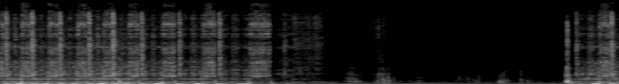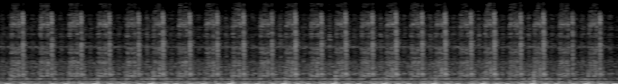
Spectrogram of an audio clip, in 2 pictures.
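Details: Bobcat Pioneer (Club Car Carryall) two-wheel-drive UTV, marketplace revival, in neutral with parking brake on: uneven, lumpy idle with irregular pulses, sagging near stalling then picking up ragged; dies when revved, runs better on choke.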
